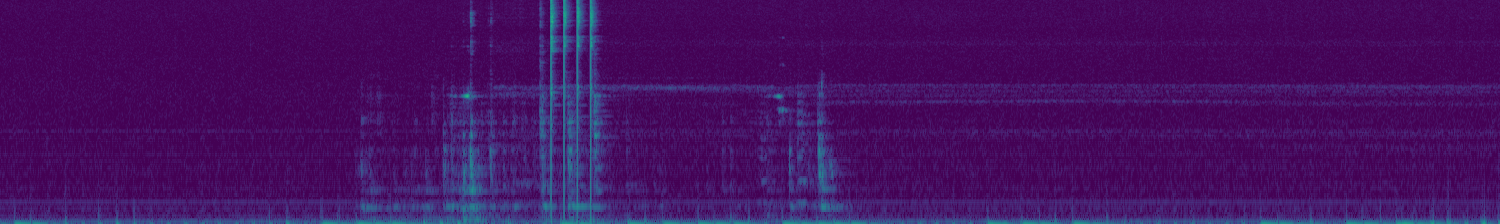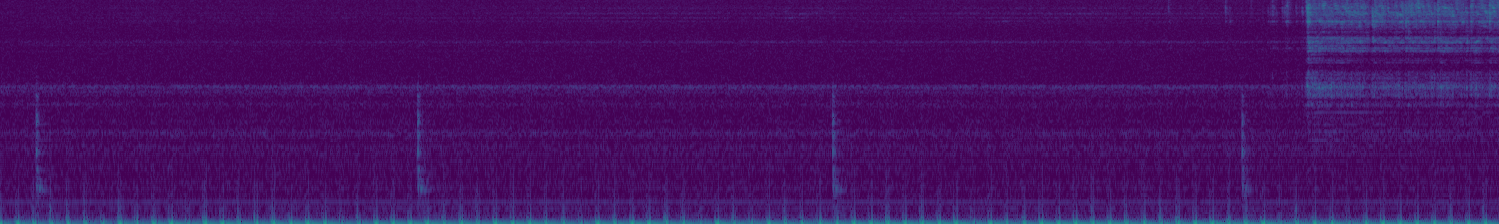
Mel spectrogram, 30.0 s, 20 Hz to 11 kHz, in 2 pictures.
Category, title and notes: Sound effects > Objects / House appliances
A stereo pair of DIY piezo contact mics taped to the top of the kettle, on a gas stove. Zoom H1.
